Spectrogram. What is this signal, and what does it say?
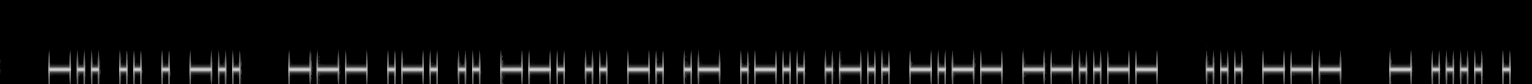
Morse code, heard as a keyed tone, about 17 wpm, 700 Hz. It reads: DIED ORIGINALLY, SO THE
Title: A Sound Of Thunder 17wpm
